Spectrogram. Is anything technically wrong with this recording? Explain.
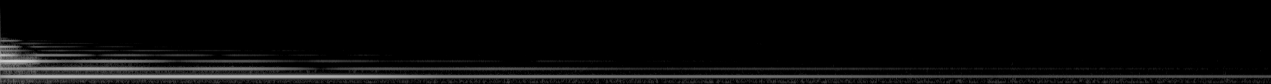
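No, nothing here is faulty: the sounds simply carry the normal signature of a call path, with the microphone's high-pass taking out the lowest bass and the call codec's coding leaving nothing above 8 kHz.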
